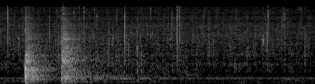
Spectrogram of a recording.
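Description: Fried tofu caramelizing in a pan with spicy teriyaki glaze, two sharp sizzling bursts near the start fading into a soft crackle with scattered small pops and a faint steady hum.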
